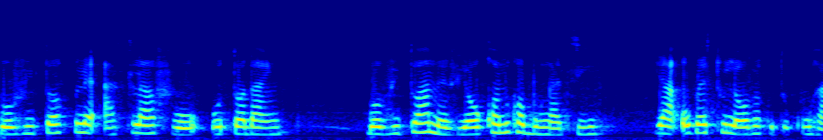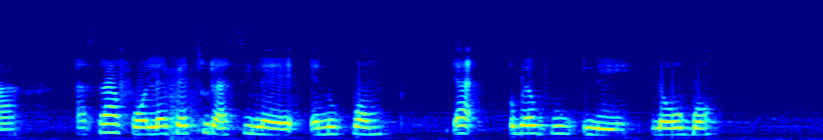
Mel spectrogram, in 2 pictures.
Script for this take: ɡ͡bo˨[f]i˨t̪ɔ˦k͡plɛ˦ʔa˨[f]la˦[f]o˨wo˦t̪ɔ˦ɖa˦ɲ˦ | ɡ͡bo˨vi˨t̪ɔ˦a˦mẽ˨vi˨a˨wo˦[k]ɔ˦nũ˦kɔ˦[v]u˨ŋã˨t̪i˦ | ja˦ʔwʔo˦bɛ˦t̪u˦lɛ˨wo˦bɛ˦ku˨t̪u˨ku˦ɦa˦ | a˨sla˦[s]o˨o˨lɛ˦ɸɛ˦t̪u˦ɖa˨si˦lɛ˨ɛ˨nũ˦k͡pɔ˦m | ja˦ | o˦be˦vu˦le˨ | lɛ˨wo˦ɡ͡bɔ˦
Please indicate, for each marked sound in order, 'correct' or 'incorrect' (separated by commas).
incorrect, incorrect, correct, correct, incorrect, incorrect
